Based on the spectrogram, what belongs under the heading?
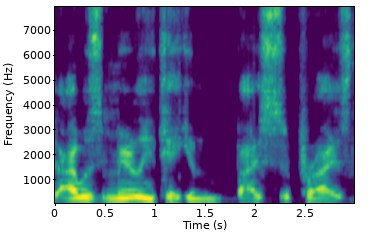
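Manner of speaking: normal talking voice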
